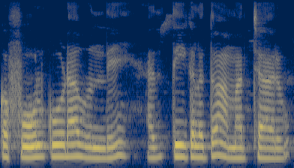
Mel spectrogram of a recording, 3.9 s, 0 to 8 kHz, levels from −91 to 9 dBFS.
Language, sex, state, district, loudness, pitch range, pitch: Telugu, female, Telangana, Mahabubabad, -15 LUFS, 185-210 Hz, 200 Hz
